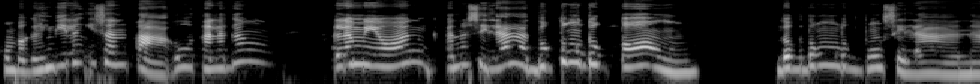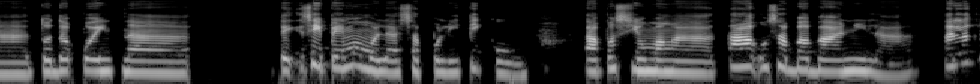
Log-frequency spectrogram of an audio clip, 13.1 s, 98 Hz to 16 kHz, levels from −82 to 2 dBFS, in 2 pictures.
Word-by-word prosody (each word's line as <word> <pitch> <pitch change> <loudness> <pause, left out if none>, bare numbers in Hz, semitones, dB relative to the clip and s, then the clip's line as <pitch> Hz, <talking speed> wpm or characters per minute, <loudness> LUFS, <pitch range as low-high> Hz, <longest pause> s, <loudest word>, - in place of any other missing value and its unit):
kumbaga 225 -3 -5
hindi 280 +4 -2
lang 360 - -7
isang 335 -2 -1
tao 245 -2 +4
talagang, 260 +10 +1 0.6
alam 315 +2 +7
mo 330 - +6
'yun, 290 +3 +3 0.2
ano 270 +4 -5
sila, 285 -4 +1 0.2
dugtung-dugtong, 285 - 0 0.5
dugtung-dugtong 270 0 -4
sila 185 -4 -4
na 180 0 -6
to 210 - -3
the 220 - 0
point 220 -1 -1
na 195 -2 -2 0.6
eh, 455 -2 -1
isipin 280 -5 +4
mo 275 - -5
mula 215 -2 -4
sa 210 - -3
politiko, 200 -4 -9 0.4
tapos 220 +5 +2
'yung 225 0 0
mga 200 -2 -1
tao 280 0 +8
sa - - +1
baba 225 -3 +3
nila, 220 -4 -5 0.4
talaga 345 +5 +3
245 Hz, 150 wpm, -23 LUFS, 205-285 Hz, 0.6 s, tao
